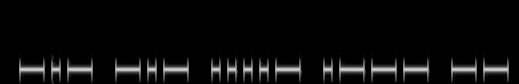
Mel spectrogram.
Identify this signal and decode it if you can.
Morse code, heard as a keyed tone, about 15 wpm, 700 Hz. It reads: KK4JM
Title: USA Call Signs - 6 Characters - 8x Character Spacing - 15wpm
